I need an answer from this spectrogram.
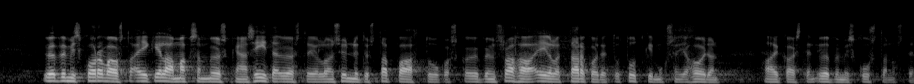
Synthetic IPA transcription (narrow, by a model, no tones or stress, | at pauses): yøpymisko̞rʋɑust̪ɑe̞ikelɑmɑksɑmmyøskæːnsiːt̪æyøst̪æjolːoinsynːyt̪yst̪ɑpɑˑht̪uːko̞skɑyøpymysrɑɦɑːejo̞le̞t̪ːɑrko̞jt̪et̪ːut̪ːut̪kimuksenjɑɦo̞jdon | ɑikɑist̪enʔyøpymiskust̪ɑnːust̪en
